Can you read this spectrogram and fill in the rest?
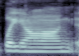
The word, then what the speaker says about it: Liang: But so funny because my name is Liang. It's spelled L-I-A-N-G.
